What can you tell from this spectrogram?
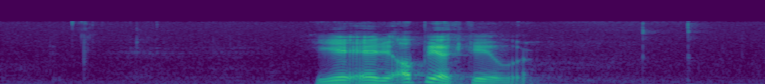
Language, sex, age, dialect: Faroese, male, 61+, Suðuroy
